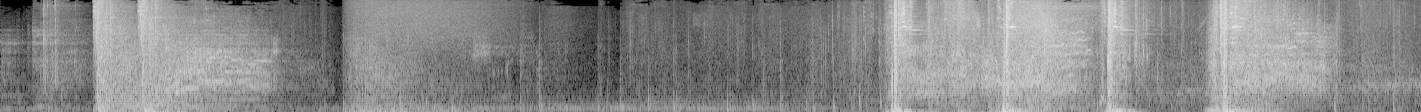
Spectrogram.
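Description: Loud gunshots and blasts burst out in short bursts.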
